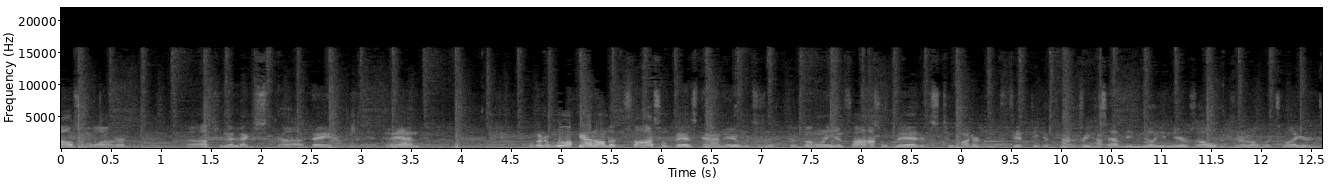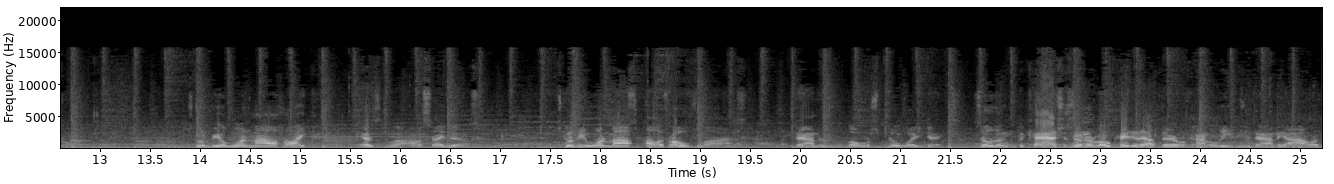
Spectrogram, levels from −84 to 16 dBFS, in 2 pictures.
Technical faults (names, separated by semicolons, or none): frames out of order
